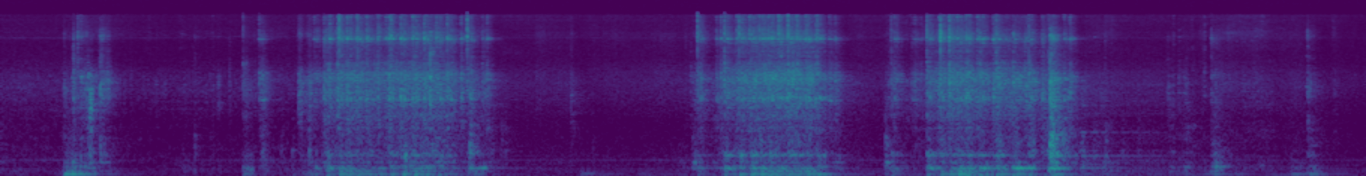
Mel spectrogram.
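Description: A sewing machine stitches fabric patchwork corners in three or four short bursts of fast, rattling whirring, separated by quiet pauses and soft clicks, close and moderately loud.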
